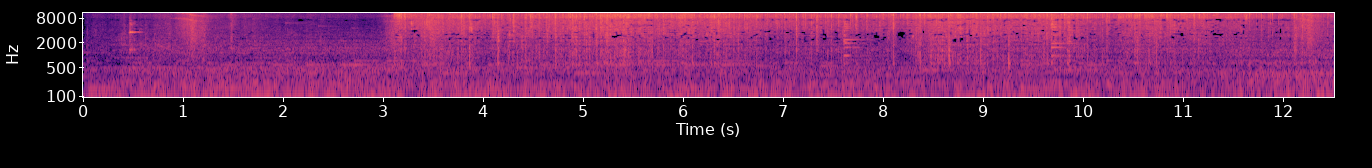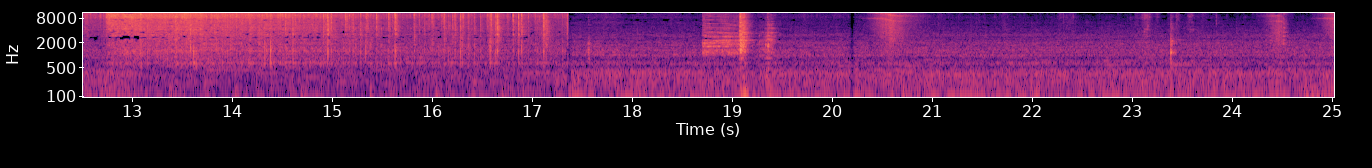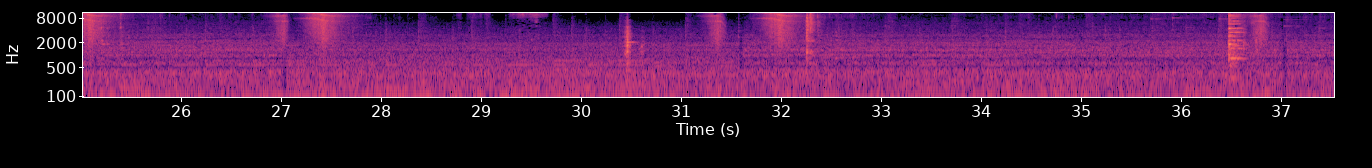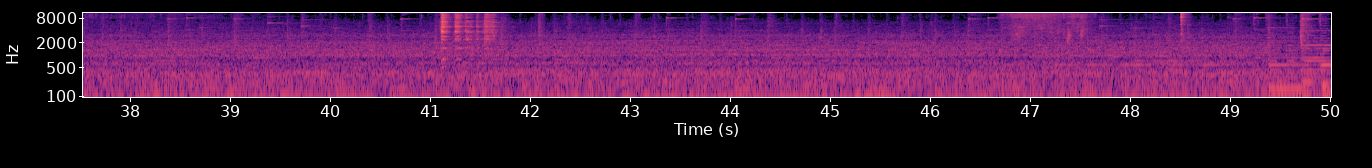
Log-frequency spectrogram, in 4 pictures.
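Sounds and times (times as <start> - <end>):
food sizzling in a pan: 3.0 - 17.4.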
